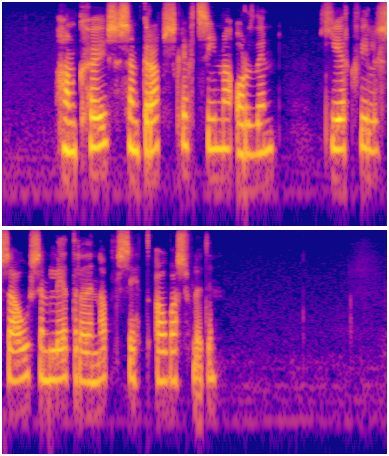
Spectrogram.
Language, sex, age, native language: Icelandic, female, 20-29, Icelandic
